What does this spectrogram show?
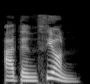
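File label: Attention (Spanish), Voice; Danger Hiptop-Slide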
